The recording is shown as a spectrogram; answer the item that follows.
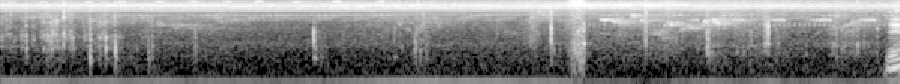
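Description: A steady high-pitched chorus of insects in late-summer grass, over a low steady hum. Scattered small clicks and rustles come from gear being handled in a nylon pouch.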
